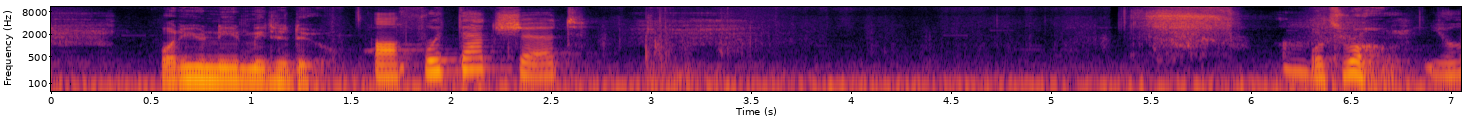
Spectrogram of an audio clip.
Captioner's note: Rustling of clothes and Shan gasping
